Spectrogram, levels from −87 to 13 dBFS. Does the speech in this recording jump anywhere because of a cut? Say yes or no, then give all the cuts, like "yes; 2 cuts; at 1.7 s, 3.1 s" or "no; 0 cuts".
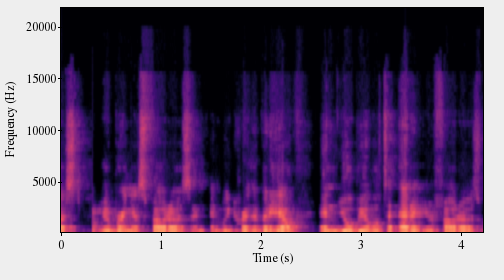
no; 0 cuts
